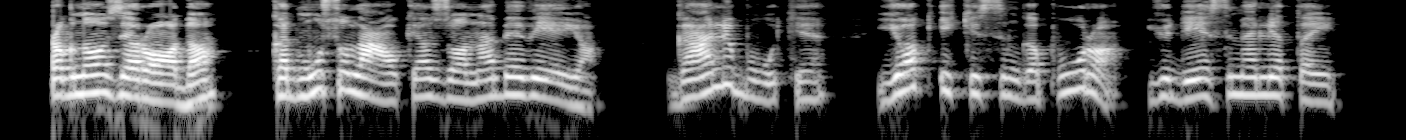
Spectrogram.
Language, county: Lithuanian, Kaunas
